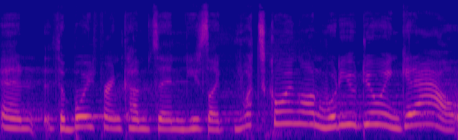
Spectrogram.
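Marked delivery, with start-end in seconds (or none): 1.8-3.4 put-on frantic, freaked-out outburst, pitched up. Retelling how the boyfriend walked in on the kitchen fire, acting out freaking out. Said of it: "freaking out".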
